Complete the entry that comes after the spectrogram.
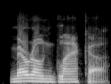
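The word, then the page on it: marron glacé: American English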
